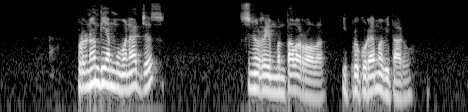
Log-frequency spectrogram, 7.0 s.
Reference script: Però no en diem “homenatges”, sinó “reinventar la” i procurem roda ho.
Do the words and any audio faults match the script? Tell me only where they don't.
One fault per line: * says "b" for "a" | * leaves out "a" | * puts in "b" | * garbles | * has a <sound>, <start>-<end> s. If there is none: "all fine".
* puts in "roda"
* says "evitar" for "roda"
